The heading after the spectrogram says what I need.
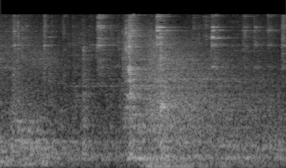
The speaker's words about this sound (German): So, die nächste Tür geht auf. Ja. Es wird wieder geschlossen.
